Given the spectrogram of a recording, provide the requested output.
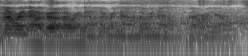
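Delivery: not right now, fading from normal to almost silent; fading refusal. Retold or imitated.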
